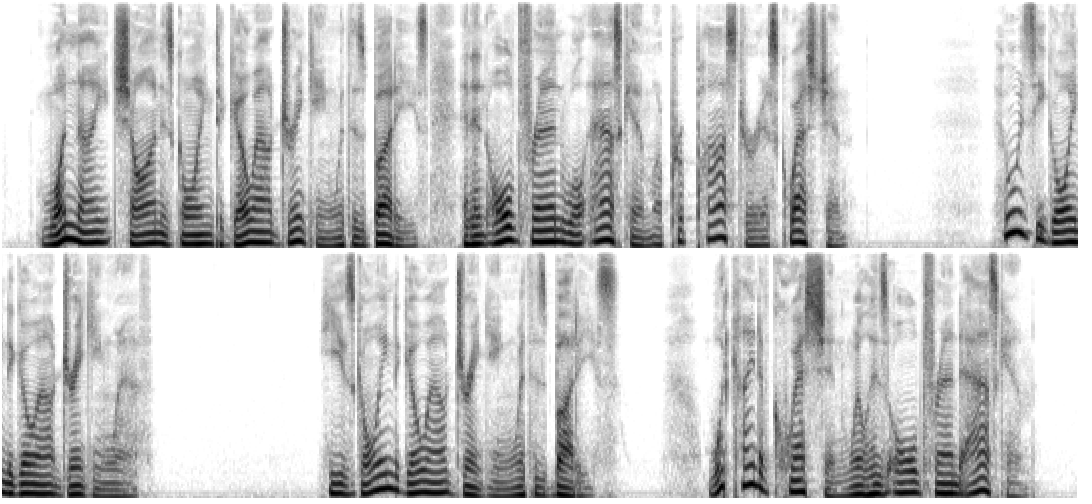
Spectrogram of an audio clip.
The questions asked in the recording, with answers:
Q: What kind of question will his old friend ask him?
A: His old friend will ask him a preposterous question.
